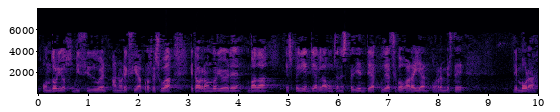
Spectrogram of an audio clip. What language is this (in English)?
Basque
